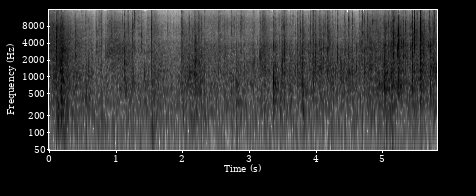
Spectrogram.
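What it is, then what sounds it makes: Plastic bubble wrap being crumpled. Fingers lift, crumple and squeeze a large clear plastic bubble wrap sheet of air-filled bubbles on a table. The result is a steady, bright crinkling with many sharp, short crackles and no low end, growing busier and louder toward the end.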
